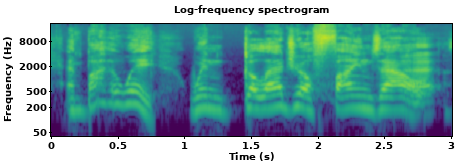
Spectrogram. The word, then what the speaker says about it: Galadriel: And by the way, when Galadriel finds out... Say it right. Galadriel.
